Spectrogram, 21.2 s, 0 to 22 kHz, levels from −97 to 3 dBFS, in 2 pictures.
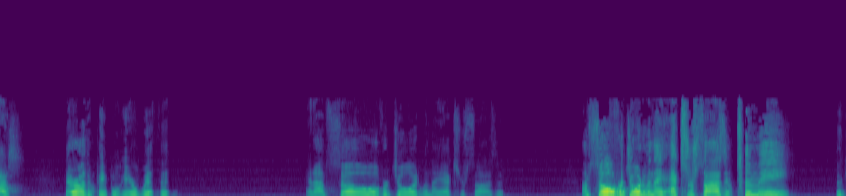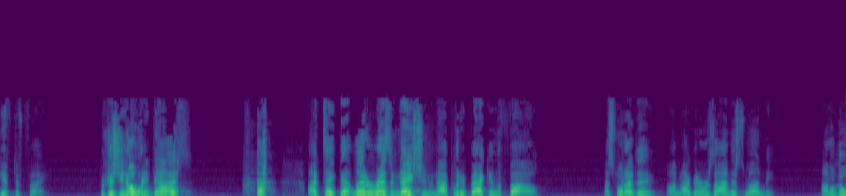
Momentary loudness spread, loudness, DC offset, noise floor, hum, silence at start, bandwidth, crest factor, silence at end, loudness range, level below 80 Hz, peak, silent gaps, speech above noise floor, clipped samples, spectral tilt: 21 LU; -29 LUFS; under 0.1%; -80 dBFS; none; 0 s; 11 kHz; 26 dB; 0 s; 14 LU; -72 dBFS; -6 dBFS; none; 50 dB; under 0.1%; -5.5 dB/octave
